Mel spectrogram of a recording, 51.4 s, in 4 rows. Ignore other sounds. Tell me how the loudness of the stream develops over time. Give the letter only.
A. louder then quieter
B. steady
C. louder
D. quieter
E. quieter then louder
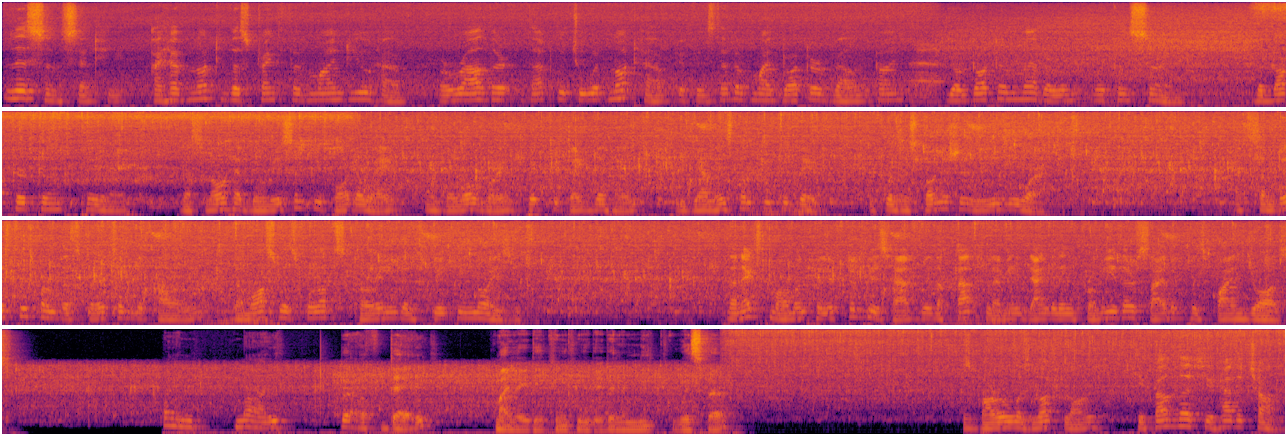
A.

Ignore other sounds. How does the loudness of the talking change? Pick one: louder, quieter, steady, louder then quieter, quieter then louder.
steady.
